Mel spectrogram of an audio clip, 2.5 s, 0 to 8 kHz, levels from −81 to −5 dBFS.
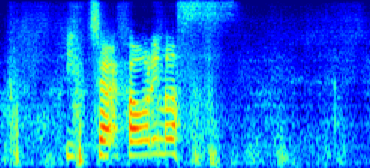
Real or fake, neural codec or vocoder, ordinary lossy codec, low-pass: fake; codec, 16 kHz, 0.7 kbps, FocalCodec; none; none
